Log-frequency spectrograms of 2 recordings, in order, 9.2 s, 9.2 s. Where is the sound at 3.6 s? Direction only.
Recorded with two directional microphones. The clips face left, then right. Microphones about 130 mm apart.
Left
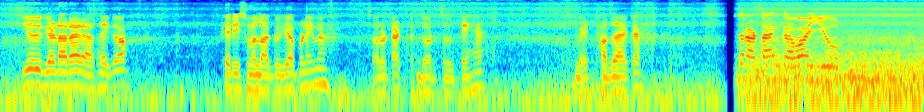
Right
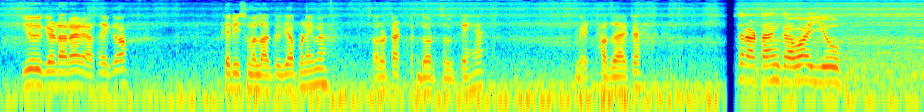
15° right (ahead or behind).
